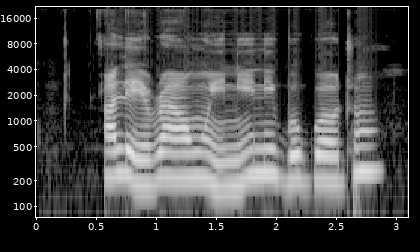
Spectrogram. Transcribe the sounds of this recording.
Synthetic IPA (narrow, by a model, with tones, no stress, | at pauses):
a˧le˨ɾa˦ɔ˧w̃ɔ̃˧e˨nĩ˨˦nĩ˦ɡ͡bo˧ɡ͡bɔ˧ɔ˧dũ˦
